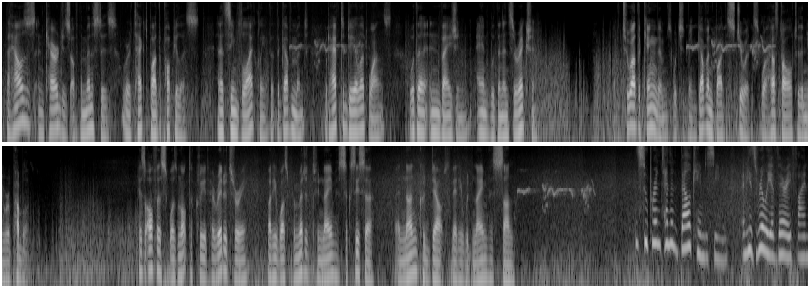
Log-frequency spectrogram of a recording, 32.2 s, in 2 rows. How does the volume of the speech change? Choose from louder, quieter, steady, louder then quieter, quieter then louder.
steady.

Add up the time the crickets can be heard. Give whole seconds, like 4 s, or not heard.
not heard.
